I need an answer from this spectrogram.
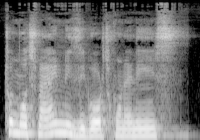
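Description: A woman's voice: mid-range voice, warm tone, lightly acted. A woman reading a storybook and voicing a menacing ogress sister who roars and accuses. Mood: sly. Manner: roaring, accusing. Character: menacing female ogress, sly and threatening.

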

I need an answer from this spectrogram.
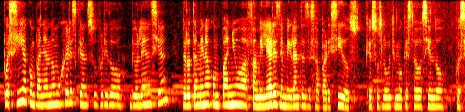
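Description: Soft-spoken woman with a mellow voice. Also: medium pitch. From Guatemala. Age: 40s. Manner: soft-spoken, searching for words with many pauses and restarts. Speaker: guest, women's companion and former teacher. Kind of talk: unhurried interview talk.

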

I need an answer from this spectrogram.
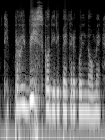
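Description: A woman's voice: on the low side, steady tone, normal speed, mellow, lo-fi sound, close to an everyday voice. A woman reading the part of a touchy, brooding young male student who speaks with indignant vehemence.

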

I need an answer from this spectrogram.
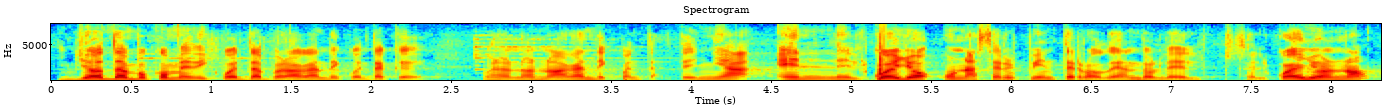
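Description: A man's voice: fairly high pitch, normal speed, smooth. Chatty young man storyteller. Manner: chatty, gossipy, full of fillers. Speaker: student vlogger. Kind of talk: casual storytelling. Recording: dull lo-fi with reverb, faint music.

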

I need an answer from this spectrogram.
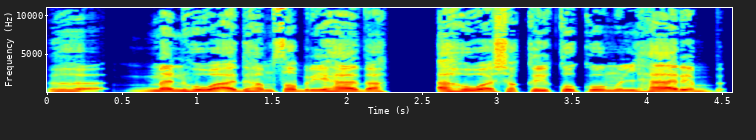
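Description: Male narrator voicing a cheeky fat sidekick, pitched high, bold and loud, teasing. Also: normal speed, no echo, studio quality, lightly acted. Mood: mocking. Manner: teasing, playful. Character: jovial fat male sidekick, mocking captors.

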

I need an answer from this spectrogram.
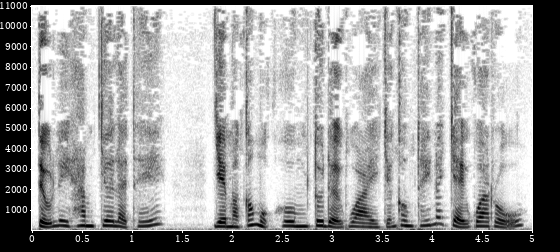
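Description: A woman reading a first-person story aloud as an audiobook narrator, steady and expressive. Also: medium pitch, brisk, no echo.

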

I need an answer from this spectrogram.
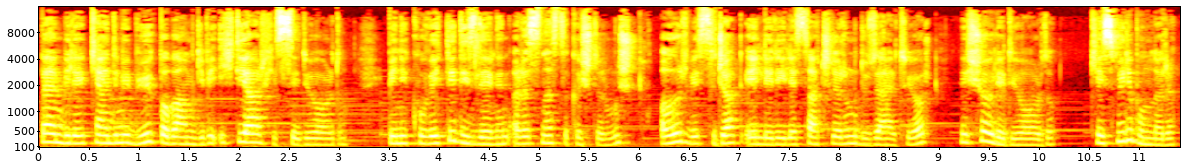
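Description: A woman narrates an audiobook in a calm, measured storytelling voice. Her tone is mellow and somewhat low for a woman. Faint music plays underneath. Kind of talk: scripted narration.

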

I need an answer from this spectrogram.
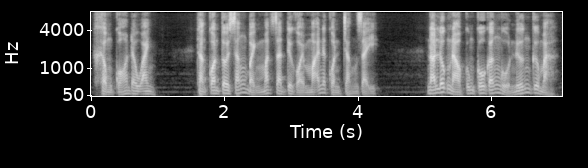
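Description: A man's voice: deep voice, big pitch swings, a little fast, no room sound. A man voicing a worried middle-aged village mother in a spoken ghost story, pleading and tearful.

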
